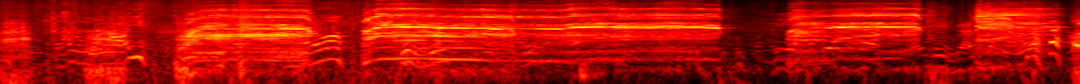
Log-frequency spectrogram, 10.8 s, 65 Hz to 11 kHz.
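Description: A large domestic pig of over 80 kg squealing as several men hold it down: four long, high-pitched screams, the longest lasting about three seconds. These are a restrained pig's distress squeals.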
